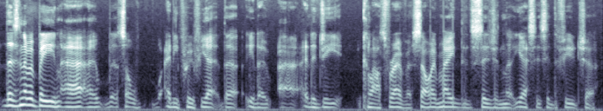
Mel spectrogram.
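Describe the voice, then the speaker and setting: A man's voice: medium pitch, moderate pace, few pauses. A man talking casually as a podcast guest, explaining his creative choices with repeated starts and self-corrections. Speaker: guest, audio drama writer and creator.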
